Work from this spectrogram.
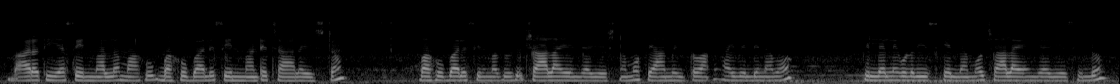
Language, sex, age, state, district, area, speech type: Telugu, female, 30-45, Telangana, Jangaon, rural, spontaneous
